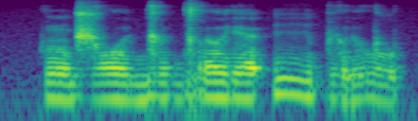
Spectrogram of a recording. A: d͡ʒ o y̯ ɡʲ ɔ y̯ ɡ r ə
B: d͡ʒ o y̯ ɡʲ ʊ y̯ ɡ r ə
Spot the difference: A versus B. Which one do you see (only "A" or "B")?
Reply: B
